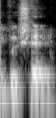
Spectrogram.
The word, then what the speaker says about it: Boucha: Uh Mr. Bush got here. That's how you pronounce it.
